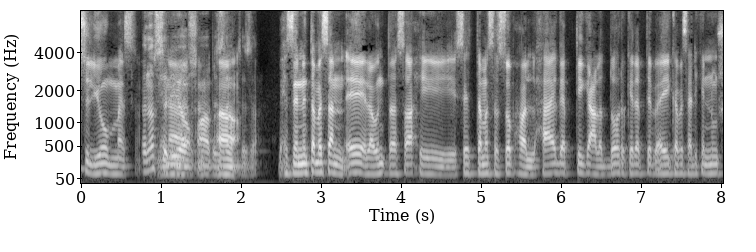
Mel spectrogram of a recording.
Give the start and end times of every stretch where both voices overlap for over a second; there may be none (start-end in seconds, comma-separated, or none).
0.7-2.1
